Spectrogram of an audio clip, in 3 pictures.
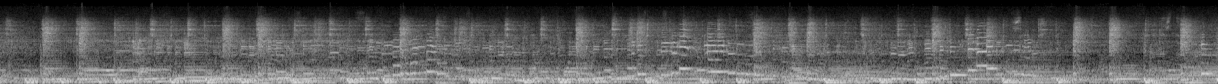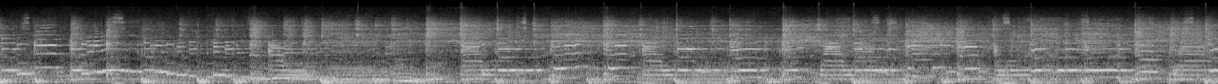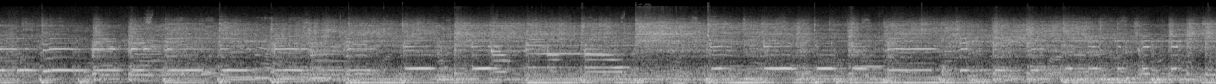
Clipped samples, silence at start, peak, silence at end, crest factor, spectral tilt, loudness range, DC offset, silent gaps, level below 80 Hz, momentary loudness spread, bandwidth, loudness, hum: under 0.1%; 0 s; -2 dBFS; 0 s; 14 dB; -4 dB/octave; 2 LU; under 0.1%; none; -30 dBFS; 3 LU; 17 kHz; -15 LUFS; none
